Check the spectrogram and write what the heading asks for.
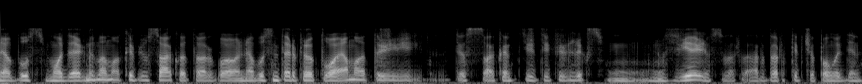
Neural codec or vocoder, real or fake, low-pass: autoencoder, 22.05 kHz, a latent of 192 numbers a frame, VITS, trained on many speakers; fake; 5.4 kHz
